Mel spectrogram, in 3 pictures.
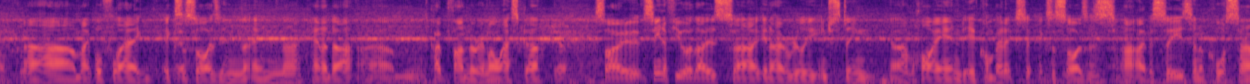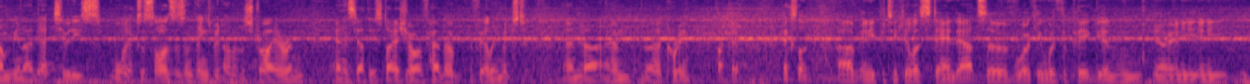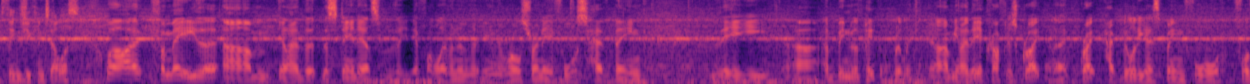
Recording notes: while attending the RAAF's F-111 Media Day at Amberley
